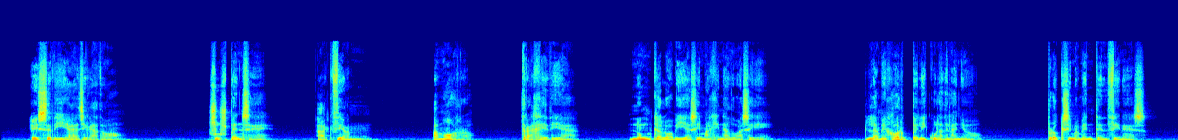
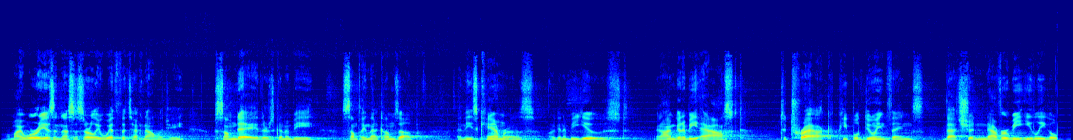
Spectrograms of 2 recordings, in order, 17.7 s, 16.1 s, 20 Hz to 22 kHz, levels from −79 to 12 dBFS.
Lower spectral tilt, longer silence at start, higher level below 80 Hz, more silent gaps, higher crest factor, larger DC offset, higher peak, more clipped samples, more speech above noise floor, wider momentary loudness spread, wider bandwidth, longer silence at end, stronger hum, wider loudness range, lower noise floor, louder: about the same, -4.5 dB/octave vs -4.5 dB/octave; first, 0.4 s vs 0.1 s; first, -28 dBFS vs -58 dBFS; neither; about the same, 22 dB vs 24 dB; neither; first, 0 dBFS vs -6 dBFS; neither; first, 33 dB vs 25 dB; about the same, 16 LU vs 16 LU; about the same, 15.5 kHz vs 17 kHz; first, 0.5 s vs 0.25 s; neither; about the same, 4 LU vs 3 LU; about the same, -53 dBFS vs -54 dBFS; first, -21 LUFS vs -29 LUFS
